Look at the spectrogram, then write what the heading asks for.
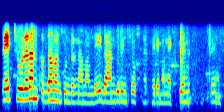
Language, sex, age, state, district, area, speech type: Telugu, female, 30-45, Telangana, Hanamkonda, urban, conversation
